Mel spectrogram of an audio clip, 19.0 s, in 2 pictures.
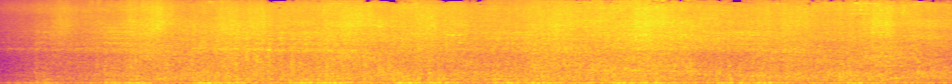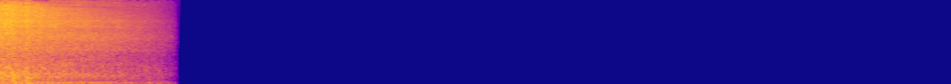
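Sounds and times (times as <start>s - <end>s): train wheels clattering on rails: 0.1s - 10.6s.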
